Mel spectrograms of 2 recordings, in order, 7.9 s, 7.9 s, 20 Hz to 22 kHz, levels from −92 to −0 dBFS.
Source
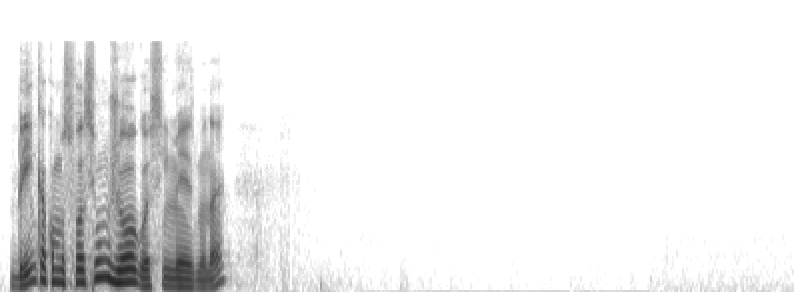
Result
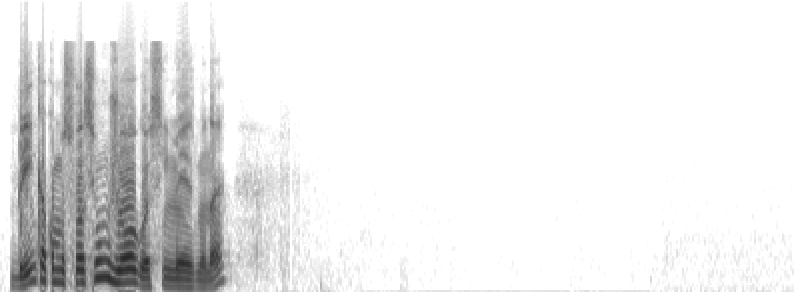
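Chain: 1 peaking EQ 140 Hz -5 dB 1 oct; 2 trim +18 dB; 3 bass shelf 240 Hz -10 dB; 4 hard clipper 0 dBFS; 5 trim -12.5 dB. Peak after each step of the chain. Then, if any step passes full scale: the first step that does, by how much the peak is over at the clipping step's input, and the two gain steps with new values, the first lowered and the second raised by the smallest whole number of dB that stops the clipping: -8.0 dBFS, +10.0 dBFS, +7.5 dBFS, 0.0 dBFS, -12.5 dBFS; step 2, 7.5 dB; step 2 +10 dB, step 5 -4.5 dB

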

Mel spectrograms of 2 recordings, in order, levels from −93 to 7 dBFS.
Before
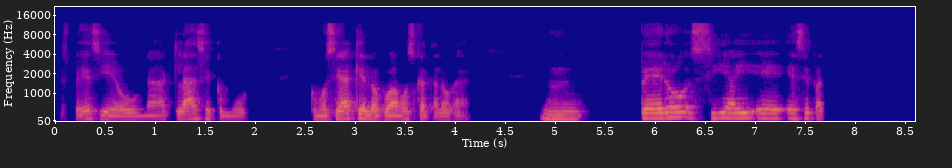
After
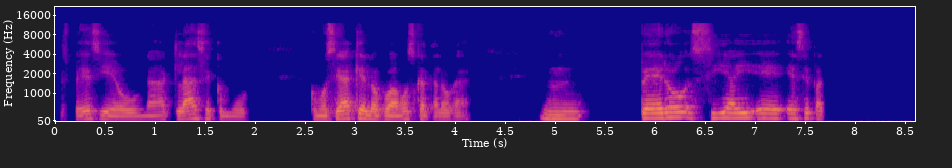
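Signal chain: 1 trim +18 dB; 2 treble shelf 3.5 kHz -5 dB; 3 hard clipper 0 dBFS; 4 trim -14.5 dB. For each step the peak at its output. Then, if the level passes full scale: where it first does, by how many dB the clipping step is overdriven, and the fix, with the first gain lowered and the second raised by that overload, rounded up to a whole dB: -2.0 dBFS, -2.0 dBFS, -2.0 dBFS, -16.5 dBFS; nothing clips

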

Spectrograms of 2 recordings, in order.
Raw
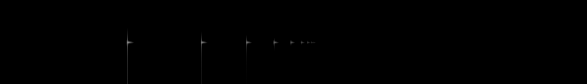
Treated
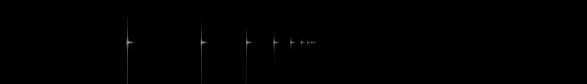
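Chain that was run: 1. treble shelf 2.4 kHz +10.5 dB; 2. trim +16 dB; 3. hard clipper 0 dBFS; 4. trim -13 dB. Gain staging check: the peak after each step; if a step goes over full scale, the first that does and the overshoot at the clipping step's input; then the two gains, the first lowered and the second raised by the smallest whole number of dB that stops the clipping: -19.5 dBFS, -3.5 dBFS, -3.5 dBFS, -16.5 dBFS; nothing clips

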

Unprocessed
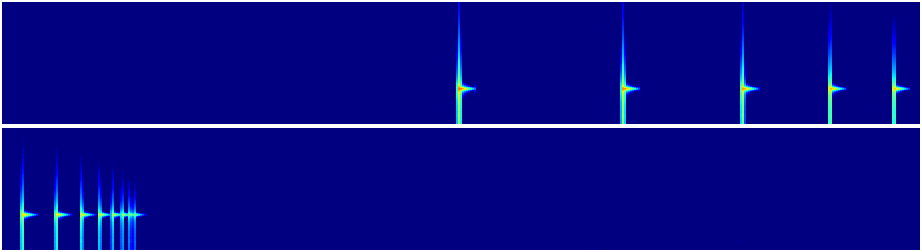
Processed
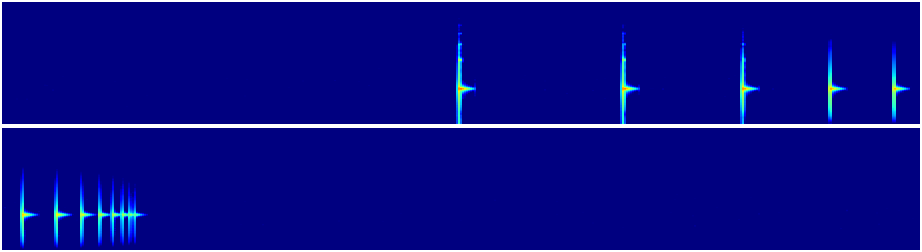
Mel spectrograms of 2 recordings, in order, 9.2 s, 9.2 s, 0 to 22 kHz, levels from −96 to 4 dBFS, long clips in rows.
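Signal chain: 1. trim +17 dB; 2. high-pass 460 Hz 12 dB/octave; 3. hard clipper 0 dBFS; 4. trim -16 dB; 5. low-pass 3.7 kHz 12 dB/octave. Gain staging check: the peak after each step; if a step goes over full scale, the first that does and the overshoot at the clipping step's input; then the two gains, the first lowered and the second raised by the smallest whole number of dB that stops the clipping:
+8.5 dBFS, +8.5 dBFS, 0.0 dBFS, -16.0 dBFS, -15.5 dBFS; step 1, 8.5 dB; step 1 +8 dB, step 4 -7 dB

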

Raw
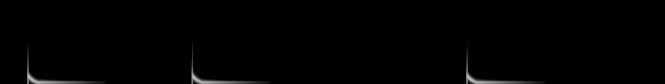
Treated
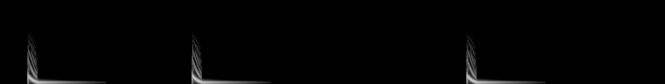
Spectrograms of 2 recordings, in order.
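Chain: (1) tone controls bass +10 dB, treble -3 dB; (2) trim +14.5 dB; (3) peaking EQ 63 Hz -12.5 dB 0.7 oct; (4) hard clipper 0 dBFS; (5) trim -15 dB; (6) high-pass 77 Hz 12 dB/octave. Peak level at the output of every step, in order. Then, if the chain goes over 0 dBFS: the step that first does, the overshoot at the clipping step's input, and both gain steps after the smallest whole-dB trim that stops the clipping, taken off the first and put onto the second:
-10.0 dBFS, +4.5 dBFS, +3.5 dBFS, 0.0 dBFS, -15.0 dBFS, -12.5 dBFS; step 2, 3.5 dB; step 2 +10.5 dB, step 5 -11 dB

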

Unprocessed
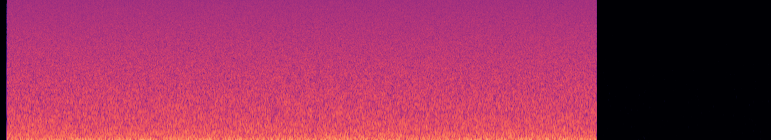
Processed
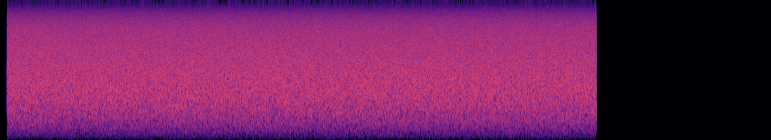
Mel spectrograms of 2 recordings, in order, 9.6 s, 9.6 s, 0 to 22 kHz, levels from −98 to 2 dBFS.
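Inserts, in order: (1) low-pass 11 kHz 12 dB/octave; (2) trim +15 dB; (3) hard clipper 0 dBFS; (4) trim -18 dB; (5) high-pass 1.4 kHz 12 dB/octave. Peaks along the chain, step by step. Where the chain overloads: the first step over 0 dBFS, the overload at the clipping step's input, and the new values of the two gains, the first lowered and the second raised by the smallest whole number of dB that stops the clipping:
-7.5 dBFS, +7.5 dBFS, 0.0 dBFS, -18.0 dBFS, -16.5 dBFS; step 2, 7.5 dB; step 2 +7 dB, step 4 -10 dB

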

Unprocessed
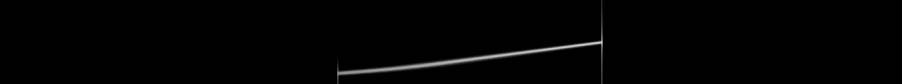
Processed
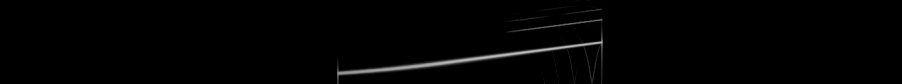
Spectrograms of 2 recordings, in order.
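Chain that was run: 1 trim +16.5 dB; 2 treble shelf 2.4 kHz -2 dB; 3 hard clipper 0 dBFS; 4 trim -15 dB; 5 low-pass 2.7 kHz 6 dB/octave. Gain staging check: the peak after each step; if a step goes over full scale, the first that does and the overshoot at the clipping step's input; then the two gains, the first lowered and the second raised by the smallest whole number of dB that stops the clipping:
+9.0 dBFS, +8.0 dBFS, 0.0 dBFS, -15.0 dBFS, -15.5 dBFS; step 1, 8.0 dB; step 1 +8.5 dB, step 4 -7 dB

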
